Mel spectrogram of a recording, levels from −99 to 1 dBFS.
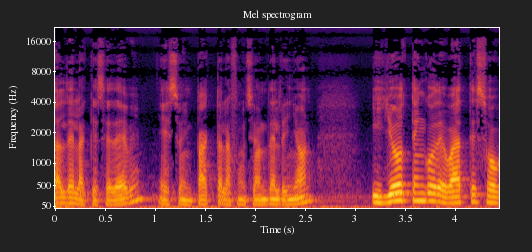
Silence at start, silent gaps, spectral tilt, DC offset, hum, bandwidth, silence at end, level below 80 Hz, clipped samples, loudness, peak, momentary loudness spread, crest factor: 0 s; none; -7 dB/octave; under 0.1%; none; 17.5 kHz; 0 s; -40 dBFS; under 0.1%; -18 LUFS; 0 dBFS; 12 LU; 18 dB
